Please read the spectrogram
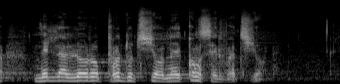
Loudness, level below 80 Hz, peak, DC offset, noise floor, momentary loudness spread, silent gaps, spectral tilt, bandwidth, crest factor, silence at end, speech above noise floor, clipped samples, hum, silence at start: -24 LUFS; -80 dBFS; -10 dBFS; under 0.1%; -56 dBFS; 6 LU; none; -3 dB/octave; 15.5 kHz; 16 dB; 0.75 s; 32 dB; under 0.1%; none; 0 s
